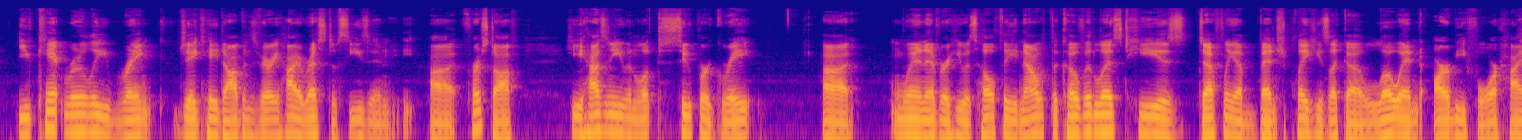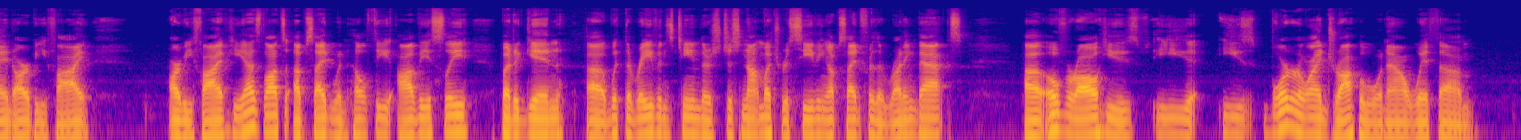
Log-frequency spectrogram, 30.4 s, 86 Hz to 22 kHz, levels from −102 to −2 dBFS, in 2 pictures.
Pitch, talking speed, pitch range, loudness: 100 Hz, 165 wpm, 95-110 Hz, -25 LUFS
